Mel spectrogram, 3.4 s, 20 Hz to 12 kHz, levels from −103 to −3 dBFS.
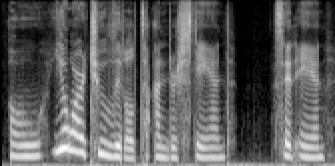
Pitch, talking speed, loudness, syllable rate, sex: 240 Hz, 160 wpm, -17 LUFS, 5.4 syllables/s, female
